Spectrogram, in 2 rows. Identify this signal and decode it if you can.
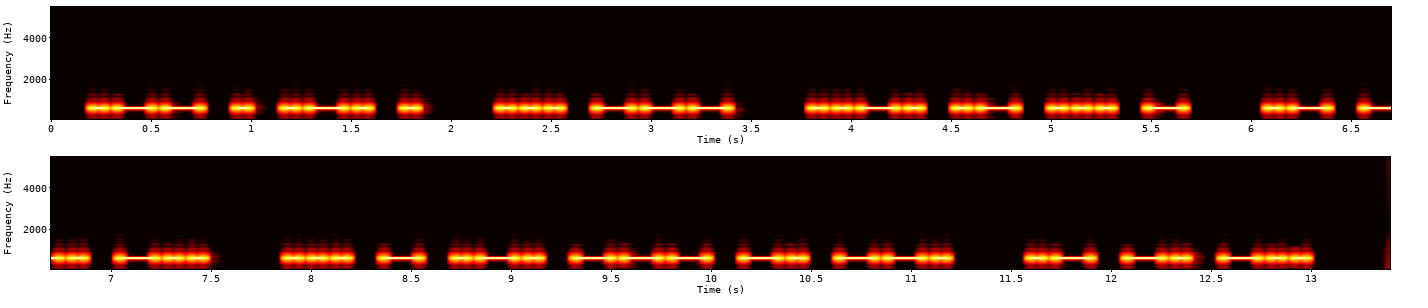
Morse code, heard as a keyed tone, about 20 wpm, 600 Hz. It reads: WERE SO FAST AND STRONG AND
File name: the old man and the sea part 2 20wpm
